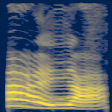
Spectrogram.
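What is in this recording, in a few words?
"tài yáng", Mandarin Chinese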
